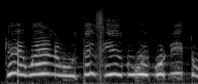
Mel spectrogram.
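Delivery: very high-pitched cartoon toy; tiny squeaky flatterer; Toy Story toy voice. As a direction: squeak it out like a little toy creature. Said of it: "esos son los de Toy Story".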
